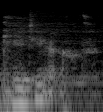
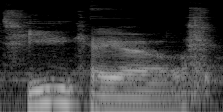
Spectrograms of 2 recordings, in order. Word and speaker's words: TKO: I said KTO. What's the issue? The issue is that that's not what it is. It's KTO. Oh, it's not. It's TKO.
